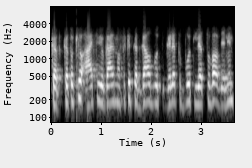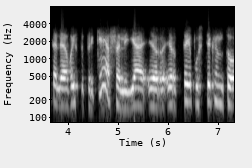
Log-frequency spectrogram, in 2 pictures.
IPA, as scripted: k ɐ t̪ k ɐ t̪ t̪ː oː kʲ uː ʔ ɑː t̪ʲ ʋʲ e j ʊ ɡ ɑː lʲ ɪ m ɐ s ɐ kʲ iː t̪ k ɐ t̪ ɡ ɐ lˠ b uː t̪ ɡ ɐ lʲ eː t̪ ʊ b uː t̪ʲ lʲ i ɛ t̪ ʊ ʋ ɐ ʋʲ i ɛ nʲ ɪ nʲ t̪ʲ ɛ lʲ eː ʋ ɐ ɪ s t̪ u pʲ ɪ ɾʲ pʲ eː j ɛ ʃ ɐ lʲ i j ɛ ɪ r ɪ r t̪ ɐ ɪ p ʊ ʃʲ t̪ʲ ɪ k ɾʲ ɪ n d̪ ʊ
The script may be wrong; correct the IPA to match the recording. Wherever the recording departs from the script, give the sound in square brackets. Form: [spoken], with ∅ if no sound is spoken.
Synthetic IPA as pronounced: k ɐ t̪ k ɐ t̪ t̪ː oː kʲ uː ʔ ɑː t̪ʲ ʋʲ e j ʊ ɡ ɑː lʲ ɪ m ɐ s ɐ kʲ iː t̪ k ɐ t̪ ɡ ɐ lˠ b uː t̪ ɡ ɐ lʲ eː t̪ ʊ b uː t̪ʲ lʲ i ɛ t̪ ʊ ʋ ɐ ʋʲ i ɛ nʲ ɪ nʲ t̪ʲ ɛ lʲ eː ʋ ɐ ɪ s t̪ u pʲ ɪ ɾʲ [kʲ] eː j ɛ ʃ ɐ lʲ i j ɛ ɪ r ɪ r t̪ ɐ ɪ p ʊ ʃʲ t̪ʲ ɪ k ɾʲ ɪ n [t̪] ʊ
